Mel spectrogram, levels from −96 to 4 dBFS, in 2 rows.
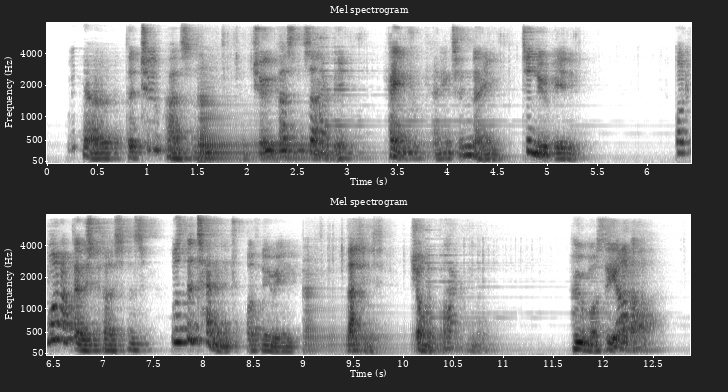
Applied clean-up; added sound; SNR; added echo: neural mask model DeepFilterNet 3.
